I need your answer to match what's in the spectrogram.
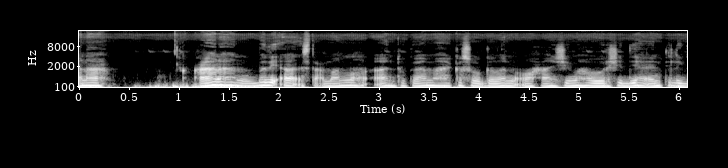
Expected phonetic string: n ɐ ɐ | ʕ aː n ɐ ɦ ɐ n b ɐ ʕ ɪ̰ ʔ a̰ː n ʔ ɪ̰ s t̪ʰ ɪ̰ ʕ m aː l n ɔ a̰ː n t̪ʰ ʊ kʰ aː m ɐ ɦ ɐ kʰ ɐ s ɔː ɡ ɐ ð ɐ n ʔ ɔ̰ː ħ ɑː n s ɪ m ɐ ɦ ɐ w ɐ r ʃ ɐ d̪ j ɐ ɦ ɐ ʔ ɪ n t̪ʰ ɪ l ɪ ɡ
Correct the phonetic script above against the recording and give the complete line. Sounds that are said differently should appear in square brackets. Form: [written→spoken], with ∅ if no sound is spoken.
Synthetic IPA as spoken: n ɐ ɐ | ʕ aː n ɐ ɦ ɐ n b ɐ [ʕ→ð] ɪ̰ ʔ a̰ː n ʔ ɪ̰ s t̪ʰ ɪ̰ ʕ m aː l n ɔ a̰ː n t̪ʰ ʊ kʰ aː m ɐ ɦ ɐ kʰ ɐ s ɔː ɡ ɐ ð ɐ n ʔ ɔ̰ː ħ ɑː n [s→ʃ] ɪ m ɐ ɦ ɐ w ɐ r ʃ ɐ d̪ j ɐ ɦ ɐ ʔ ɪ n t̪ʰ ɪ l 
